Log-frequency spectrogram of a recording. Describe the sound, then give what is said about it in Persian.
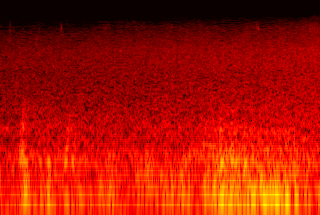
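Heavy rain pours in a rainforest with low rolling thunder. The rain is a faint, steady hiss, and the deep rumble swells and grows stronger toward the end, with no voices. “هنگام بارندگی که با این شدت تصویر برداری عملا ناممکن میشه.”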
